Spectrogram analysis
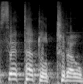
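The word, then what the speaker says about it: θ̇: d 세타 dt를 세타 도트라고 보통 그냥 씁니다. 세타 도트. 점 하나 찍는 거죠. 간단하게 쓰기 위해서 뉴턴이 쓴 노테이션이에요. 시간에 대한 1차 미분은 위에다 점 하나 찍는다. 세타 도트라고 읽어요. 따라 해볼까요?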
